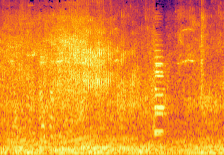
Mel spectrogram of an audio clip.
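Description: Street traffic noise with a single short vehicle horn toot a little after three seconds in, the loudest sound, over the steady run of passing engines.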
